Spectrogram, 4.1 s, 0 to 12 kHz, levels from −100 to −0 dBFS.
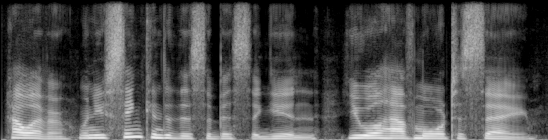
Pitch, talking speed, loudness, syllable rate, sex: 185 Hz, 205 wpm, -16 LUFS, 5.2 syllables/s, female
